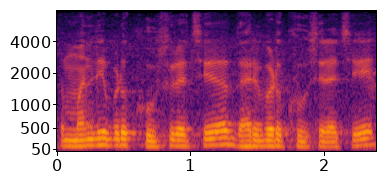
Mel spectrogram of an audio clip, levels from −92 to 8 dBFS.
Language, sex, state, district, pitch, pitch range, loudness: Garhwali, male, Uttarakhand, Tehri Garhwal, 120 Hz, 115-135 Hz, -19 LUFS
